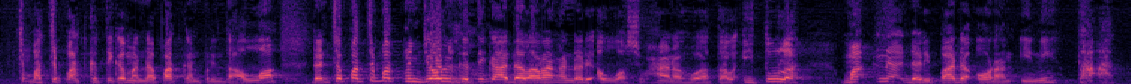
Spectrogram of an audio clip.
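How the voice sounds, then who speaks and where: A middle-aged man from Indonesia preaching a sermon, telling a story with sudden cries and hushed asides. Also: high voice.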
